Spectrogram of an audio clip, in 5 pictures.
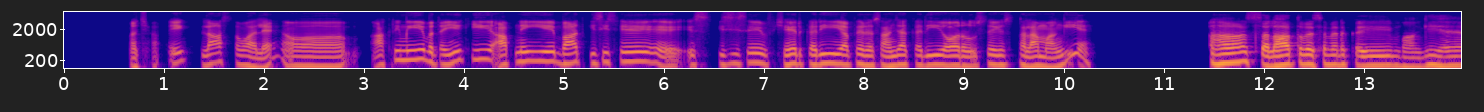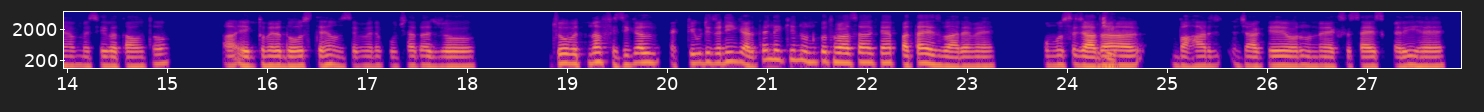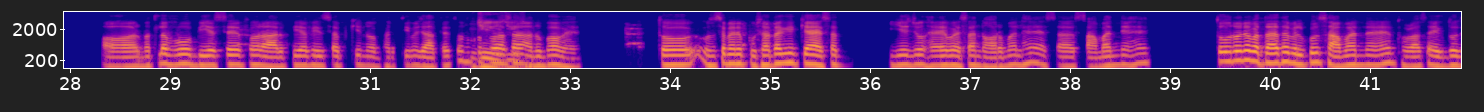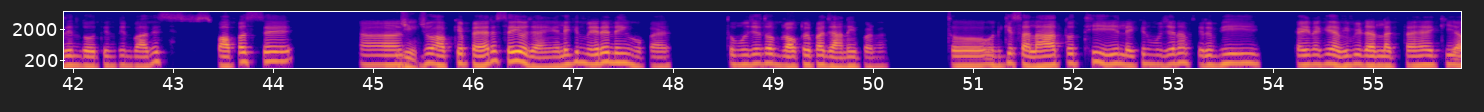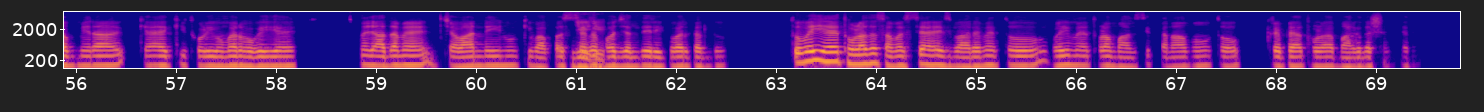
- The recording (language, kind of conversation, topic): Hindi, advice, चोट के बाद मानसिक स्वास्थ्य को संभालते हुए व्यायाम के लिए प्रेरित कैसे रहें?
- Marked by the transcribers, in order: in English: "लास्ट"; in English: "शेयर"; in English: "फिज़िकल एक्टिविटी"; in English: "एक्सरसाइज़"; dog barking; in English: "नॉर्मल"; in English: "रिकवर"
